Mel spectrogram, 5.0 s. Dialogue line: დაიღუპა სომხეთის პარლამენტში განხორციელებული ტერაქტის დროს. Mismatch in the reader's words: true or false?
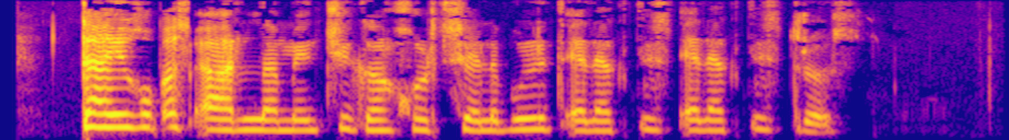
true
